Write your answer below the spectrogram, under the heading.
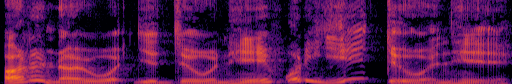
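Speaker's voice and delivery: swooping, gliding line.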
